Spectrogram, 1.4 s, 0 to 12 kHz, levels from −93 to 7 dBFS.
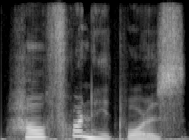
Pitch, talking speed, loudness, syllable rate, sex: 240 Hz, 170 wpm, -15 LUFS, 3.6 syllables/s, female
